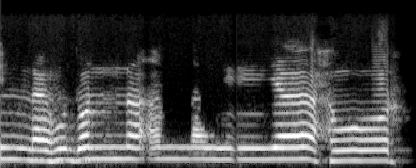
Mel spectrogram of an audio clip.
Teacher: নুনের উপরে তাসদিদ আছে, এটা অজীব গুন্না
